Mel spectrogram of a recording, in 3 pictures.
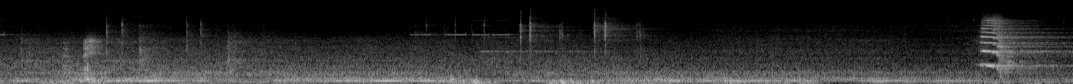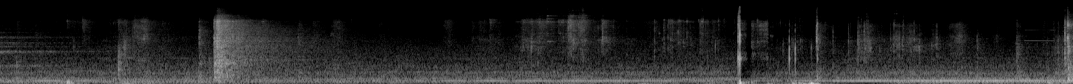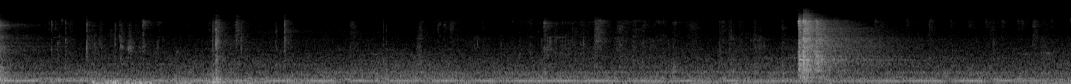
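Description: A bicycle ridden across a concrete parking-garage floor and brought to a stop, with one short squeal about a third of the way in. Then a few sharp clicks and thunks as a steel door is unlatched and pushed open near the end, over a steady low hum.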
